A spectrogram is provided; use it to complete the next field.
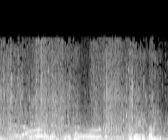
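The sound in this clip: Water splashing as a young child plays at an artificial urban beach, soft splatters running throughout under children's voices.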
